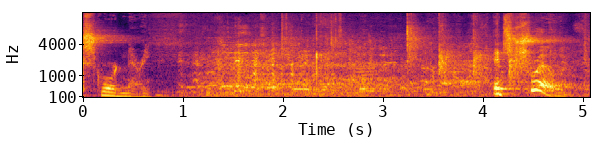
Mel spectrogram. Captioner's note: audience laughter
